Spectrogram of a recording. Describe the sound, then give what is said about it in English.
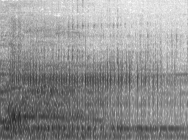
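A giant octopus makes a loud, raspy blast mixing a snort, sneeze, burp and fart into one continuous two-second noise, gurgling, easing off slightly toward the end. “It was a snort. A sneeze, a burp, and a fart all at once.”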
